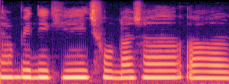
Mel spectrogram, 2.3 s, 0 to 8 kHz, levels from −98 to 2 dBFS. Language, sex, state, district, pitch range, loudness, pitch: Hindi, female, Uttar Pradesh, Muzaffarnagar, 235-250 Hz, -11 LUFS, 245 Hz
